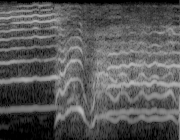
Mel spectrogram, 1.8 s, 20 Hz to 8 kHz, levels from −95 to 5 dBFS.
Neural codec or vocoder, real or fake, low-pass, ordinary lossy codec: autoencoder, 48 kHz, 128 numbers a frame, DAC-VAE, trained on Japanese speech; fake; 7.2 kHz; Opus, 32 kbps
